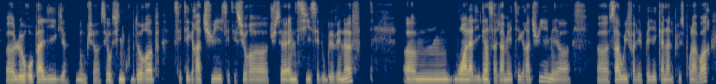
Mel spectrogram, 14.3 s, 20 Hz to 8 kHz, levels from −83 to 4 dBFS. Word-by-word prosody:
heu, 95 0 +2
l'Europa 105 +1 +4
League, 105 -3 -4 0.2
donc 90 -4 -7
heu, 90 0 -7
c'est 95 - -3
aussi 100 - -2
une 100 - +3
coupe 100 - -13
d'Europe, 105 0 +2 0.3
c'était 105 - -5
gratuit. 105 +2 +1
C'était - - -7
sur, 95 -2 +8
heu, 95 0 -2
tu - - -2
sais? 100 0 +2
M6 100 +1 0
et - - -3
W9. 100 +2 -1 0.9
Hem, 100 0 +1
bon 100 -1 +4
la 95 -1 +5
Ligue 100 +3 -3
1, 105 - +4
ça 95 -1 -1
a - - -10
jamais 95 +1 -2
été 105 +1 -8
gratuit 110 +6 -3
mais 100 -4 -2
heu, 95 0 -4 0.6
heu, 95 0 -3
ça 100 +2 +5
oui 105 0 -2
fallait 95 -1 -6
payer 100 +1 -6
Canal 95 -1 -1
+ 100 - -5
pour 100 - -6
l'avoir, 95 -1 +1
100 Hz, 170 wpm, -22 LUFS, 95-105 Hz, 0.9 s, sur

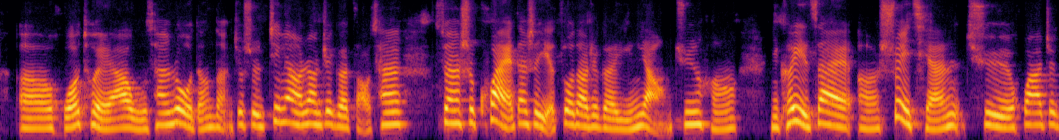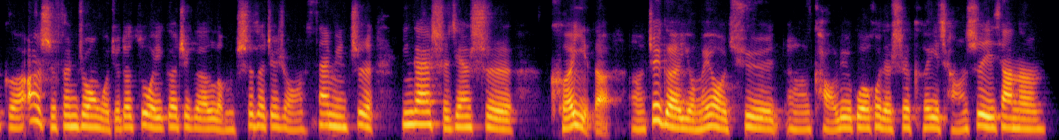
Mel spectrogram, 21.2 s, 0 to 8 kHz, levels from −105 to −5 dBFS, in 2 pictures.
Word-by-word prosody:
呃， 170 0 0
火 185 +4 +2
腿 190 -9 +1
啊、 175 +2 +5
午 160 -3 -1
餐 220 +6 -1
肉 250 -6 +5
等 170 +2 -4
等。 190 - -7
就 230 0 -5
是 210 -1 -1
尽 270 +8 -4
量 245 -5 +3
让 235 -1 +1
这 240 0 0
个 190 -3 0
早 - - -7
餐 230 +1 0 0.3
虽 275 -2 0
然 250 0 +3
是 255 +2 0
快， 310 +6 +6
但 245 -1 -1
是 225 -2 0
也 - - 0
做 240 -3 0
到 200 -3 +4
这 195 -1 -2
个 170 -3 -1
营 155 +5 -3
养 195 -2 0
均 230 +2 0
衡。 165 -4 -6 0.3
你 185 - -1
可 245 +9 +3
以 235 -8 +5
在， 210 -5 +5
呃， 165 -1 -4
睡 265 - 0
前 190 -1 -1
去 200 -2 -1
花 220 +4 +2
这 225 0 -4
个 185 -3 -4
20 190 -5 0
分 195 +1 -1
钟， 190 -2 +1
我 155 - -4
觉 165 +2 -7
得 190 +1 -2
做 195 -1 -1
一 175 - -1
个 190 +1 -1
这 190 0 -5
个 170 -2 -3
冷 150 -2 -5
吃 210 - -5
的 205 -1 -2
这 195 0 -4
种 150 -4 -9
三 215 - -1
明 190 -2 0
治， 195 0 -2 0.2
应 230 0 +1
该 235 0 +4
时 230 -7 -5
间 190 +2 -1
是 175 -6 -2 0.3
可 175 +3 0
以 205 -4 +2
的。 - - -3 0.2
呃， 155 -1 -8
这 310 - +2
个 195 -6 +5
有 165 -2 0
没 160 +5 -2
有 190 -5 +2
去， 170 -1 -3
嗯， 150 -1 -9
考 140 - -6
虑 175 +3 0
过， 175 0 +1
或 195 +2 -2
者 160 -2 -1
是 175 +3 -4
可 175 +1 -7
以 175 -1 +1
尝 145 -3 -11
试 195 +5 +3
一 180 - +3
下 180 -2 +3
呢？ 160 -2 -3
190 Hz, 260 characters per minute, -20 LUFS, 170-220 Hz, 0.3 s, 快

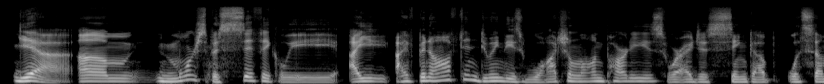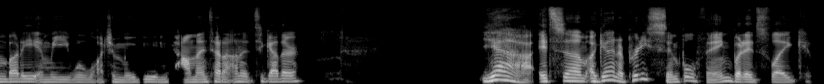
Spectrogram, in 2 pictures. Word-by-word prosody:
Yeah, 160 -2 +5
um, 140 -2 +3 0.2
more 150 +10 0
specifically, 110 - -1
I 140 0 +2
I've 140 0 +1
been 170 0 +3
often 200 +4 -1
doing 155 0 0
these 130 -4 -2
watch-along 135 +6 -3
parties 145 -1 -4
where 115 0 -4
I 115 0 -3
just 115 -1 -4
sync 120 0 -2
up 115 -2 -5
with 120 0 -4
somebody, 130 +1 -1
and 110 0 -6
we 110 0 -5
will 110 0 -8
watch 105 +2 -7
a - - -4
movie 110 +2 -6
and 110 - -8 0.2
comment 110 +4 0
it 125 - +4
on 130 +3 -3
it 125 - -6
together. 135 +1 -1 1.8
Yeah, 190 +2 +5
it's, 140 +4 +4
um, 150 -3 +5
again, 180 +7 +2
a - - +2
pretty 220 +4 0
simple 165 - -1
thing, 125 +6 0
but 125 -3 +4
it's 110 -3 0
like, 105 -2 -2
130 Hz, 155 wpm, -24 LUFS, 115-150 Hz, 1.8 s, Yeah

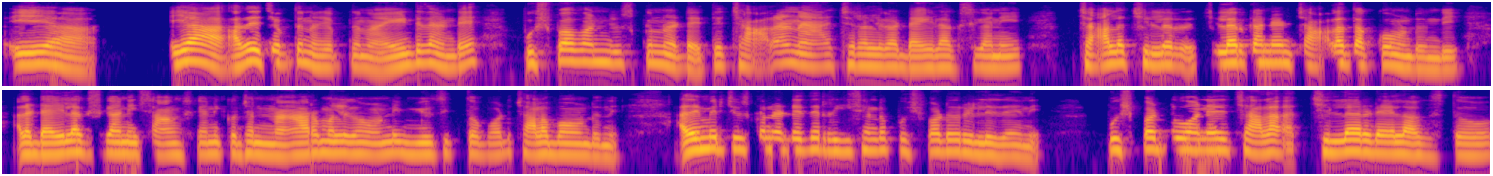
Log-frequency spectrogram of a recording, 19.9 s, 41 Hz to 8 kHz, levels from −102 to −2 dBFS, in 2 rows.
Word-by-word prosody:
Yeah! 155 -8 +2 0.6
Yeah! 200 -2 +8
అదే 200 - +6
చెప్తున్నా, 185 -2 -2
చెప్తున్నా. 135 -2 -6
ఏంటిదంటే 160 -1 0 0.4
పుష్ప 175 +2 -4 0.2
1 195 0 0
చూసుకున్నట్టయితే 165 -4 -3
చాలా 150 +5 -4 0.2
న్యాచురల్‌గా 150 -1 -2
డైలాగ్స్ 135 0 -3
గాని, 135 0 -2 0.5
చాలా 165 +3 +3
చిల్లర 165 -2 0 0.2
చిల్లర 180 +1 +6
కంటెంట్ 180 -2 +2
చాలా 175 - +1
తక్కువ 160 -1 0
ఉంటుంది. 125 -2 -3 0.4
అలా 150 - +4
డైలాగ్స్ 150 +1 +3
గాని, 155 -1 +3
సాంగ్స్ 140 -1 -3
గాని 150 +1 -1
కొంచెం 155 0 -1
నార్మల్‍గా 155 +3 +1
ఉండి, 160 +2 -1
మ్యూజిక్‌తో 145 +1 -4
పాటు 145 +3 -6
చాలా 145 +1 +2
బాగుంటుంది. 135 -4 -1 0.4
అదే 175 +3 +9
మీరు 210 -2 +1
చూసుకున్నట్టయితే 195 -1 -1
రీసెంట్‌గా 180 +2 -4
పుష్ప 170 -1 -10
2 175 - +2
రిలీజ్ 145 -3 -1
అయింది. 120 -3 -6 0.5
పుష్ప 190 -1 -1 0.2
2 200 - +1
అనేది 185 0 +2
చాలా 160 +1 +4 0.3
చిల్లర 170 +1 +4
డైలాగ్స్‌తో 140 -3 0
155 Hz, 140 wpm, -22 LUFS, 145-175 Hz, 0.6 s, అదే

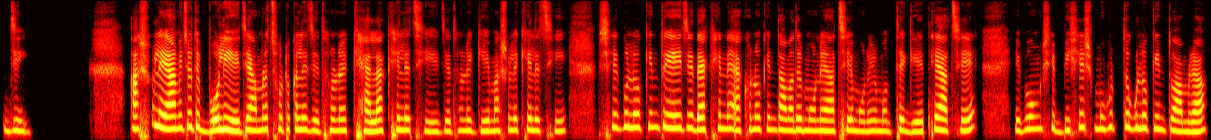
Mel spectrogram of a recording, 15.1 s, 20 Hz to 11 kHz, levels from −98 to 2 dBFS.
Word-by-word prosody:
জি। 240 -3 -4 1.3
আসলে 360 +3 +2
আমি 295 +1 +4
যদি 335 0 +3 0.2
বলি 270 +2 +8
এই - - +3
যে - - +3
আমরা 265 +2 +1
ছোটোকালে 275 -1 -1
যে - - +1
ধরনের 255 0 -2
খেলা 235 0 +3
খেলেছি, 265 -2 -2 0.2
যে 240 - -3
ধরনের 255 0 -5
গেম 240 0 -1
আসলে 265 +2 -4
খেলেছি, 255 -2 -3 0.6
সেগুলো 325 0 -1
কিন্তু 335 0 -4
এই 310 - +3
যে 310 - +1
দেখেন 280 +2 -1 0.2
এখনও 280 +2 -3
কিন্তু 275 0 -5
আমাদের 255 +1 +1
মনে 250 0 -1
আছে, 240 - -6
মনের 235 +1 -3
মধ্যে 240 +2 -3
গেঁথে 230 +5 +1
আছে 245 +1 -3 0.7
এবং 280 +4 -2 0.2
সে - - -7 0.2
বিশেষ 325 +5 -3
মুহূর্তগুলো 310 +1 -2
কিন্তু 275 -3 -4
আমরা 225 0 +1
265 Hz, 150 wpm, -23 LUFS, 245-290 Hz, 1.3 s, বলি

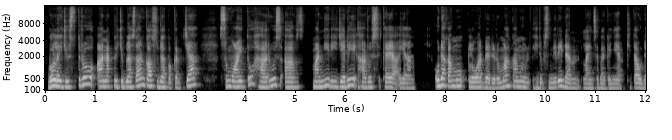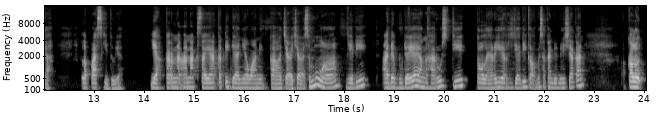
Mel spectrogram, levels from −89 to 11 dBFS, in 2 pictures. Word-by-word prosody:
Boleh 215 0 +8
,justru, 195 +9 +1
anak 200 +1 +3
17 195 -2 0
tahun 250 +3 +2
kalau 220 -2 +3
sudah 190 -4 -1
bekerja, 180 +9 -1 0.3
semua 205 -3 +2
itu 265 +9 -4
harus 215 +1 +1
mmm, 180 0 +1
s 185 0 -12 0.2
mandiri. 195 +1 +1
Jadi, 195 +6 +1
harus 185 0 -2
kayak 180 -3 +1
ya, 160 -1 -4 0.4
udah 245 +3 +5
kamu 210 -1 -1
keluar 185 -1 0
dari 165 -2 0
rumah, 200 +6 -1
kamu 200 -4 -4
hidup 165 +2 -9
sendiri, 180 +5 -1
dan 160 -3 -2
lain 155 -2 -5
sebagainya. 150 0 -7
Kita 165 +2 -4
udah 150 -2 -4 0.6
lepas 160 -1 +2
gitu, 140 -2 -7
ya. 140 - -9 0.5
Ya, 165 -2 +3
karena 170 0 +3
anak 175 +1 +3
saya 170 0 +2
ketiganya 175 -2 -1
wanit 160 0 -3
eee, 155 -1 -1
cewek-cewek 145 0 0
semua. 195 -2 0
Jadi, 190 +8 -2 0.2
ada 170 +1 +3
budaya 170 +5 +3
yang 185 - -1
harus 190 +7 0
ditolerir. 170 -6 -2
Jadi, 165 +3 -3
kalau 170 -2 -3
misalkan 175 0 -2
di 165 - -5
Indonesia 165 +2 -1
kan, 225 +7 +1 0.9
kalau 190 -2 +10
180 Hz, 140 wpm, -24 LUFS, 165-200 Hz, 0.9 s, kalau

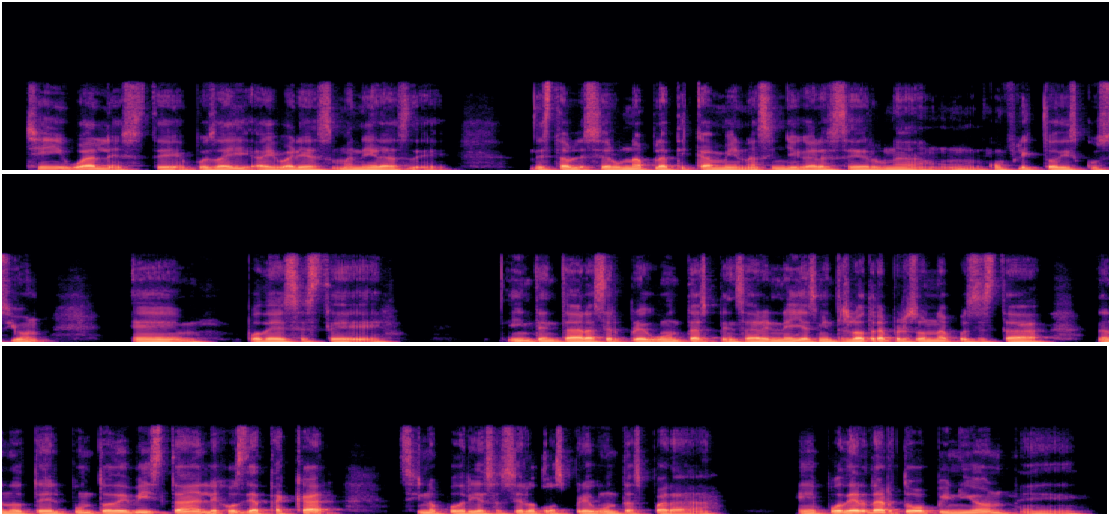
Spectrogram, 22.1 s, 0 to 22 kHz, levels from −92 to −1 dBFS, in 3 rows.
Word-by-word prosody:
Sí. 165 0 -4
Igual, 120 -5 +3
este, 105 +1 -4
pues 110 -1 -4
hay 110 0 +1
hay 105 - +1
varias 105 +1 0
maneras 105 +2 -1
de - - -10 0.5
de - - -4
establecer, 105 0 0
una 105 0 0
plática 105 +1 0
amena, 100 -1 -1
sin 105 0 -5
llegar 100 -1 0
a 100 - +1
ser 105 0 -2
una 105 0 -3
un 100 0 -8
conflicto 105 0 -4
o - - +3
discusión, 100 0 -4 0.5
em, 100 -1 -1 0.2
podés 105 0 +1
este, 105 0 -3 0.8
intentar 110 -1 +2
hacer 110 +1 0
preguntas, 105 +3 +1
pensar 105 -1 0
en 110 0 +1
ellas, 110 -1 +2
mientras 105 0 -3
la 110 - +8
otra 120 +1 +3
persona, 110 -1 -2
pues, 105 - -4
está 105 0 -1 0.3
dándote 105 0 +1
el 100 0 -1
punto 110 0 +1
de 115 0 +6
vista, 130 +1 +2
lejos 115 +1 0
de - - +5
atacar, 100 -2 +1 0.4
sino, 105 -1 -4
podrías 105 0 +1
hacer 115 -1 -1
otras 105 0 -1
preguntas, 105 +1 0
para, 100 -1 -2 0.4
eh, 110 +1 -2
poder 120 +2 +7
dar 125 0 +4
tu 125 - +4
opinión, 115 0 +1
eh, 100 +1 -8
105 Hz, 155 wpm, -21 LUFS, 100-110 Hz, 0.8 s, la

